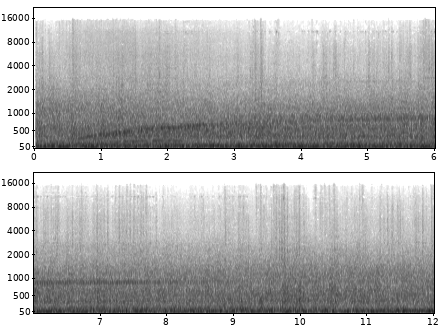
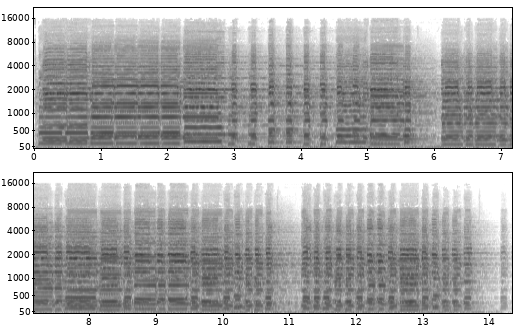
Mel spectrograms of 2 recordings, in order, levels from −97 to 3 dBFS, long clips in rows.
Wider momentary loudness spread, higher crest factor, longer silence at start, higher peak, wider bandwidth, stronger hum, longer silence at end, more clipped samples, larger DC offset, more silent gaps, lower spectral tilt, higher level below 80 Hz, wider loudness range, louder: second, 3 LU vs 7 LU; about the same, 14 dB vs 16 dB; about the same, 0.05 s vs 0 s; first, -6 dBFS vs -10 dBFS; second, 11 kHz vs 16 kHz; neither; about the same, 0 s vs 0.1 s; neither; neither; neither; first, -8.5 dB/octave vs -3 dB/octave; first, -22 dBFS vs -56 dBFS; about the same, 2 LU vs 3 LU; about the same, -22 LUFS vs -24 LUFS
